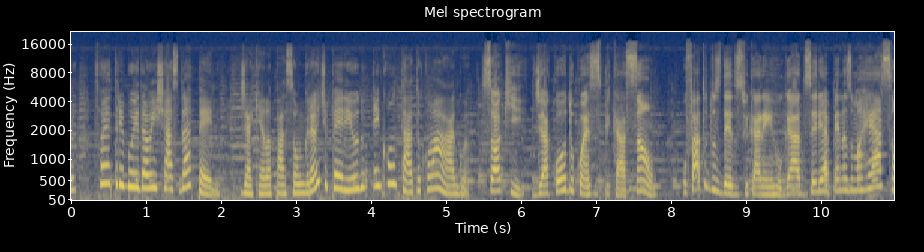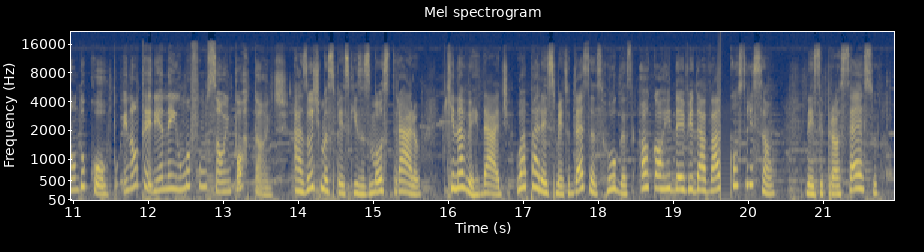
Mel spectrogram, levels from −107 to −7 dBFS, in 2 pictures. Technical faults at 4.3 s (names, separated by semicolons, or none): none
